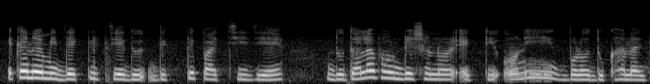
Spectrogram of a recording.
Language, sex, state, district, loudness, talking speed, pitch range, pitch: Bengali, female, Assam, Hailakandi, -18 LUFS, 130 wpm, 225-260 Hz, 235 Hz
